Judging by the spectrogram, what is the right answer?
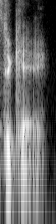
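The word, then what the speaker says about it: Takei: always says it because he says something like it rhymes with gay like oh okay yeah so it's teay um but whatever I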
